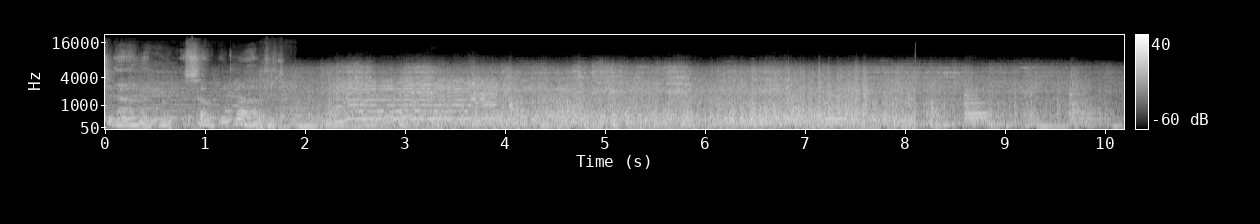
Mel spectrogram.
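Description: A subway train clatters steadily along the tracks, a loud, continuous rumble and rattle with a sharp hiss at the start, carrying on without a break for the whole stretch.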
